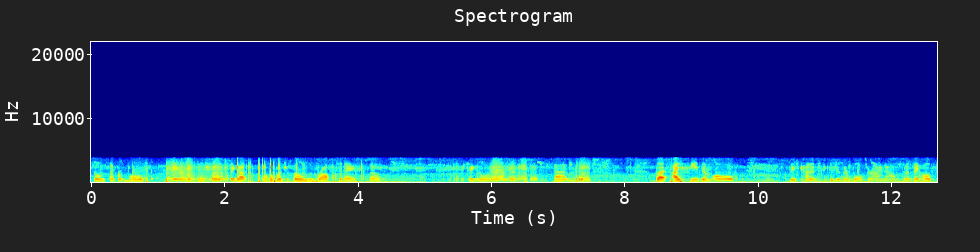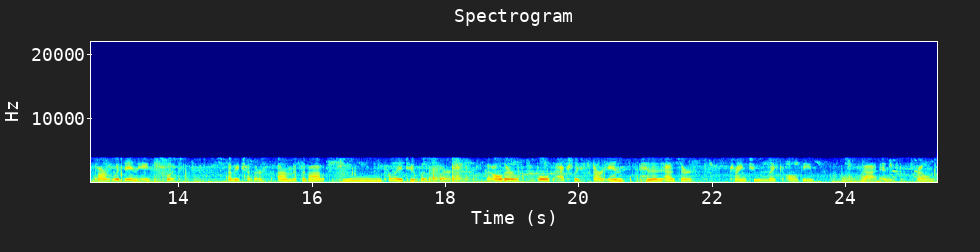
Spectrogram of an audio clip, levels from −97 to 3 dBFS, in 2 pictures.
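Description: No technical faults can be heard; the audio carries the narrow telephone bandwidth of a call path, with nothing above 4 kHz, consistent with G.711 mu-law coding at 64 kbps.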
